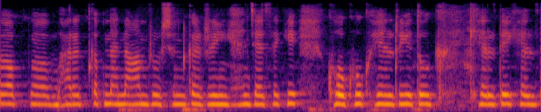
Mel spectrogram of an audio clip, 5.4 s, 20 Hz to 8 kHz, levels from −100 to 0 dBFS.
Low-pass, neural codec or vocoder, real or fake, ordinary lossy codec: 7.2 kHz; none; real; none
